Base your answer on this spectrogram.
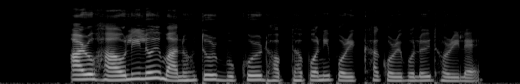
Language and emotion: Assamese, neutral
